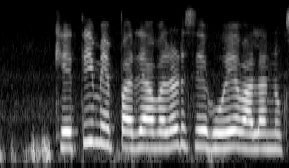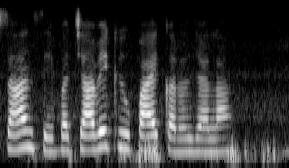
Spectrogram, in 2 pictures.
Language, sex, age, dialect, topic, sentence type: Bhojpuri, female, 18-24, Western, agriculture, statement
